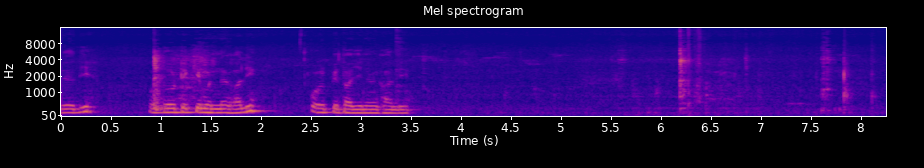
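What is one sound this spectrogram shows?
A metal spoon scrapes against a frying pan.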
